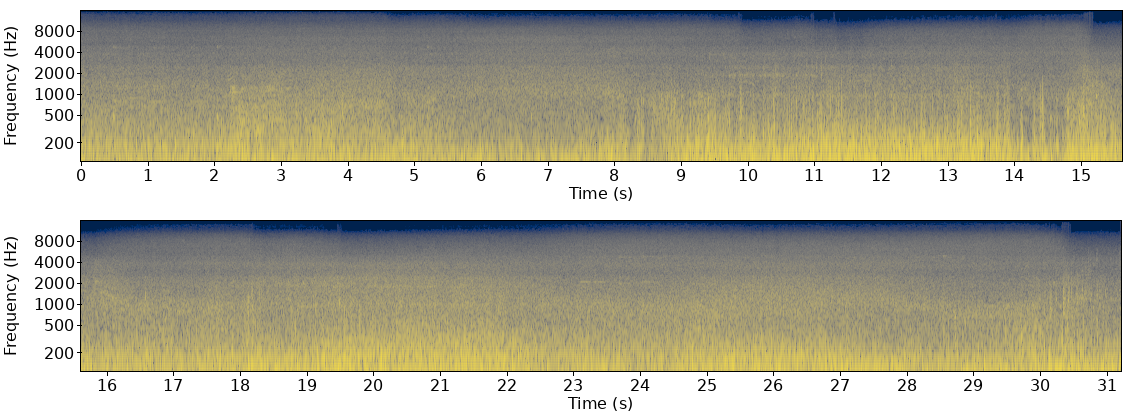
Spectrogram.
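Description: Wind rushing over the microphone of a camera worn by a paraglider pilot in flight, a steady low rumble that grows louder about nine seconds in.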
